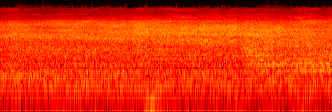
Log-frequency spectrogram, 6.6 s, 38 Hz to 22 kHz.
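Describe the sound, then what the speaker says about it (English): A JetBlue Airbus A321neo jet airliner landing at Boston Logan after arriving from Santo Domingo gives a steady, loud engine roar that fills the whole stretch with no talk. "JetBlue coming in from Santo Domingo. An A321neo."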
